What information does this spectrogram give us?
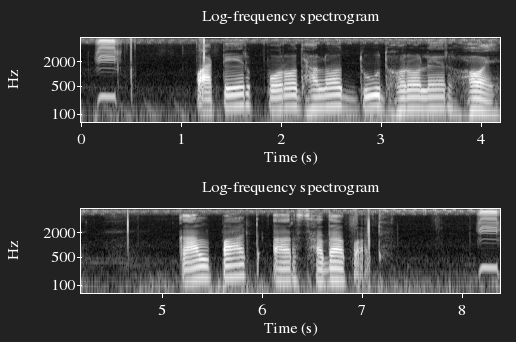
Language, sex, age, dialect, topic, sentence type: Bengali, male, 18-24, Jharkhandi, agriculture, statement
